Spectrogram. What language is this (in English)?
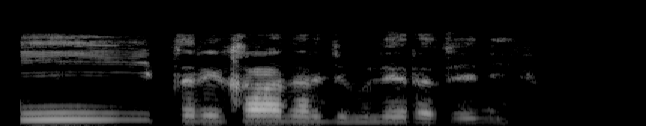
Ushojo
